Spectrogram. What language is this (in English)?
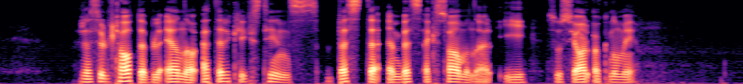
Norwegian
